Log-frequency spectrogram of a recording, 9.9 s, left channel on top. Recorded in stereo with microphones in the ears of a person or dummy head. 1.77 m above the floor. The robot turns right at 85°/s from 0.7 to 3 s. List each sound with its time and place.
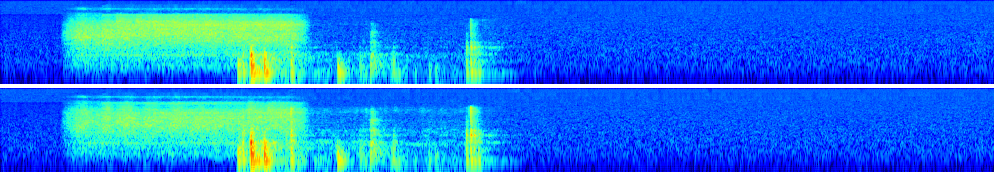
2.4 s a crack: 80° right, 0.7 m; by 4.8 s 40° right (ahead or behind), 0.7 m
